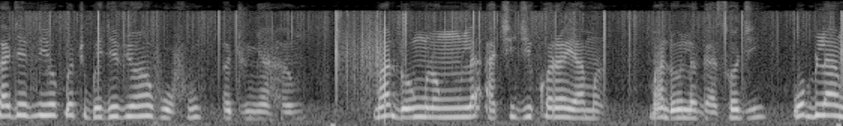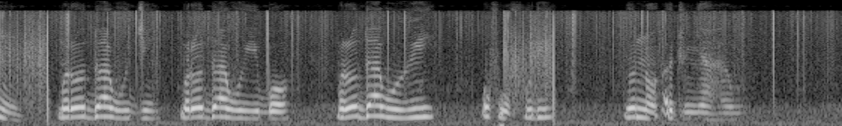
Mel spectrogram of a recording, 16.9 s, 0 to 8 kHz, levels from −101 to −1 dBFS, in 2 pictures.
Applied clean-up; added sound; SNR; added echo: none; Crackle; 13 dB; none.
